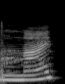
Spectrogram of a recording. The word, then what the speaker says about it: night: Kalau night, GH-nya hilang. Nggak dibaca. Night gitu.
